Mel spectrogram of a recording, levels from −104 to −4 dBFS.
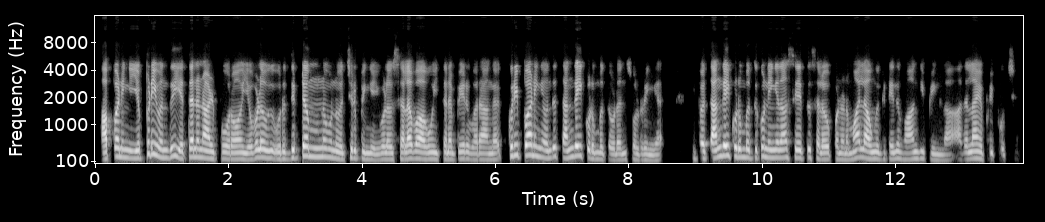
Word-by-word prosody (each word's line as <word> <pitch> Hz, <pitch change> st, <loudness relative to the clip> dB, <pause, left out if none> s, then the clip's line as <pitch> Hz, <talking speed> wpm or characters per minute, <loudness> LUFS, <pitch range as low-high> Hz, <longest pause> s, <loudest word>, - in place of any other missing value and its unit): அப்ப, 220 Hz, +6 st, +4 dB
நீங்க 190 Hz, -2 st, -1 dB
எப்படி 280 Hz, +10 st, 0 dB
வந்து 195 Hz, +3 st, -1 dB
எத்தனை 210 Hz, +2 st, +3 dB
நாள் 175 Hz, -2 st, +5 dB
போறோம்? 160 Hz, 0 st, 0 dB
எவ்ளோ? 195 Hz, +4 st, +2 dB, 0.2 s
ஒரு 165 Hz, -, -3 dB
திட்டம்னு 215 Hz, +2 st, +2 dB
ஒண்ணு 175 Hz, -4 st, -1 dB
வச்சிருப்பீங்க. 155 Hz, -2 st, -3 dB
இவ்வளோ 155 Hz, +1 st, -2 dB
செலவாகும், 165 Hz, -1 st, +3 dB
இத்தனை 155 Hz, -1 st, -3 dB
பேர் 170 Hz, 0 st, -2 dB
வராங்க, 150 Hz, 0 st, -2 dB, 0.2 s
குறிப்பா 255 Hz, +1 st, +5 dB
நீங்க 215 Hz, -3 st, -3 dB
வந்து 220 Hz, +4 st, -2 dB
தங்கை 235 Hz, +6 st, +4 dB
குடும்பத்தோடுன்னு 150 Hz, -2 st, -4 dB
சொல்றீங்க. 140 Hz, -3 st, -7 dB, 0.6 s
இப்ப 175 Hz, +2 st, 0 dB
தங்கை 225 Hz, +6 st, +7 dB
குடும்பத்துக்கும் 205 Hz, +1 st, -1 dB
நீங்க 190 Hz, 0 st, 0 dB
தான் 195 Hz, 0 st, -3 dB
சேத்து 190 Hz, 0 st, 0 dB
செலவு 155 Hz, -1 st, 0 dB
பண்ணணுமா? 150 Hz, +2 st, -2 dB
இல்ல 190 Hz, -3 st, +4 dB
அவுங்ககிட்டேருந்து 160 Hz, 0 st, -4 dB
வாங்கிப்பீங்களா? 145 Hz, -5 st, -6 dB
அதெல்லாம் 170 Hz, +2 st, 0 dB
எப்படி 310 Hz, -, -10 dB
போச்சு? -, -, -15 dB
170 Hz, 160 wpm, -24 LUFS, 155-200 Hz, 0.6 s, தங்கை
